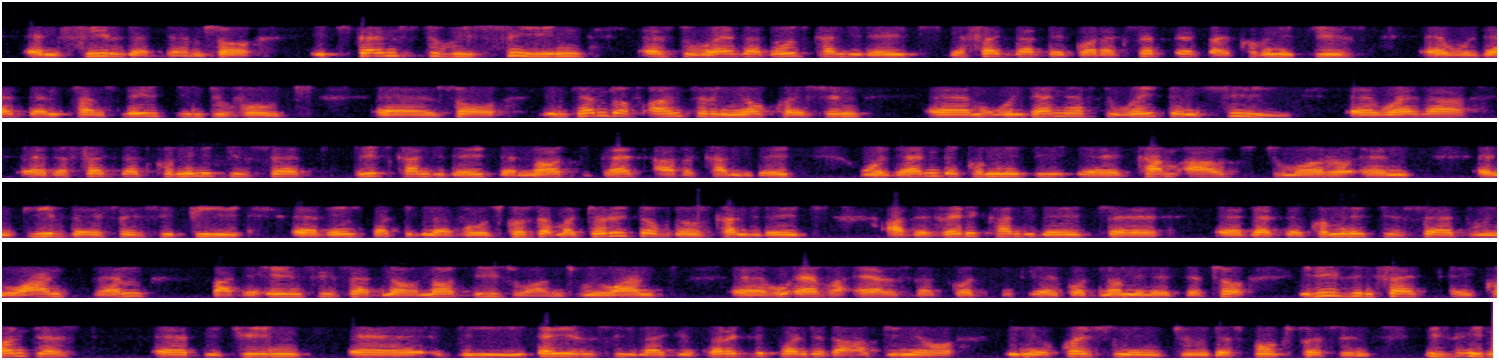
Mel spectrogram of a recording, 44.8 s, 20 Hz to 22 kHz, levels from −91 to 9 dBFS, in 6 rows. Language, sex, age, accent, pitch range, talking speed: English, male, 50-69, South African, 150-175 Hz, 185 wpm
